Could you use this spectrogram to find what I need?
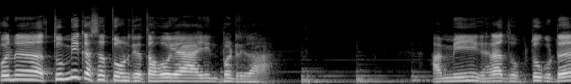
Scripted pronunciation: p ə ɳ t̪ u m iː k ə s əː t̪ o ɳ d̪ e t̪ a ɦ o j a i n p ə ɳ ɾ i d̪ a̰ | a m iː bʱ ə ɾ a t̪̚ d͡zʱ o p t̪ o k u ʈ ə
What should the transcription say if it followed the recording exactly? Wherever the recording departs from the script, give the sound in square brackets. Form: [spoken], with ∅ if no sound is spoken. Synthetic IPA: p ə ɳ t̪ u m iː k ə s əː t̪ o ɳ d̪ e t̪ a ɦ o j a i n p ə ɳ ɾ i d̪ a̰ | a m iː [ɡʱ] ə ɾ a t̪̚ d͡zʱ o p t̪ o k u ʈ ə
